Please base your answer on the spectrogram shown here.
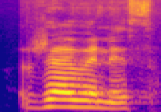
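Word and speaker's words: ravenous: Now guys the next word is रेवेनस। रेवेनस को आप pronounce कीजिए रावेनस, क्योंकि मेन मोटो अपना जो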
